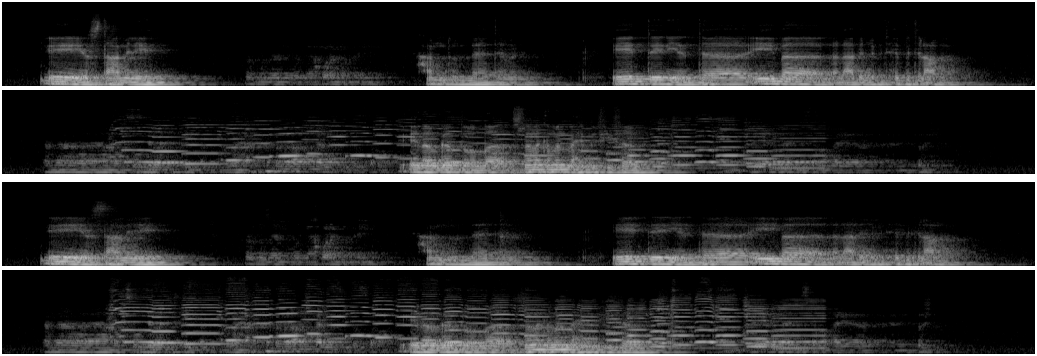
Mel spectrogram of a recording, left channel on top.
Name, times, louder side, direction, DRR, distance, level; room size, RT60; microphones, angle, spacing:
voice 1, 0.4-1.5 4.2-5.3 6.1-9.5 14.4-16.7, equal, 70° left, 3 dB, 4.4 m, -25 dB
voice 2, 2.4-3.8 5.0-5.1 10.7-14.2 15.0-15.2 17.5-19.6, right 1 dB, 80° right, 2 dB, 7.3 m, -42 dB
sound 1, 11.4-18.6, right 4 dB, 60° right, 1.2 m, -33 dB
27.5 x 13.5 x 8.6 m, 0.92 s
head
